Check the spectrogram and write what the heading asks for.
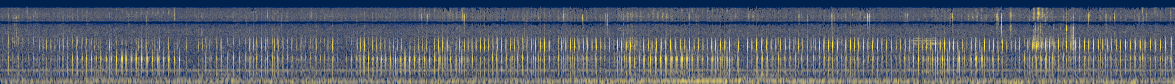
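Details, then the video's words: Close purring of a cat, a continuous rough low rumble with rhythmic pulsing, over steady background hum. "Purring is like yawning..."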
